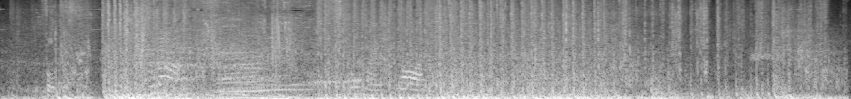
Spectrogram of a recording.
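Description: Game sound effects whoosh and boom loudly.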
